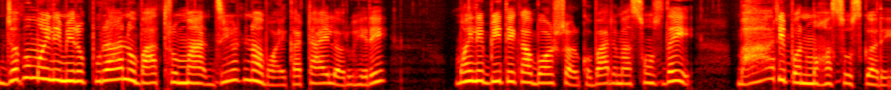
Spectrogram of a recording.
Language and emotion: Nepali, sad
